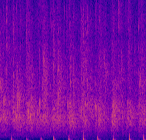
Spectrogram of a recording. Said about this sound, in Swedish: Just det, Frankrike, ställ dig upp. Du må, ge honom en applåd. Han är från Frankrike.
